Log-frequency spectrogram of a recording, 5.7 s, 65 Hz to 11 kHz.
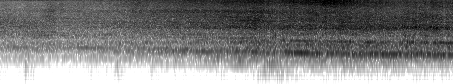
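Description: A 9000-series electric commuter train approaching and passing close by, growing steadily louder for about three and a half seconds and then holding loud. Running noise with a whine that drops slightly in pitch as the cars go past.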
